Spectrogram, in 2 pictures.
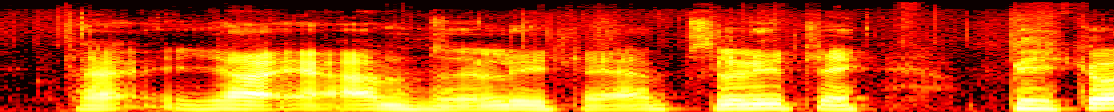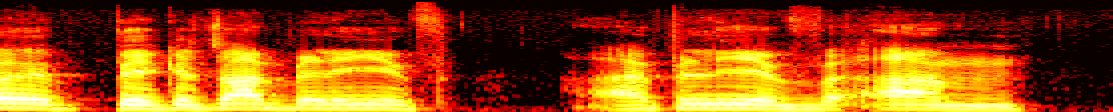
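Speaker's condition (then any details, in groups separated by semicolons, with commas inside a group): Friedreich's ataxia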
